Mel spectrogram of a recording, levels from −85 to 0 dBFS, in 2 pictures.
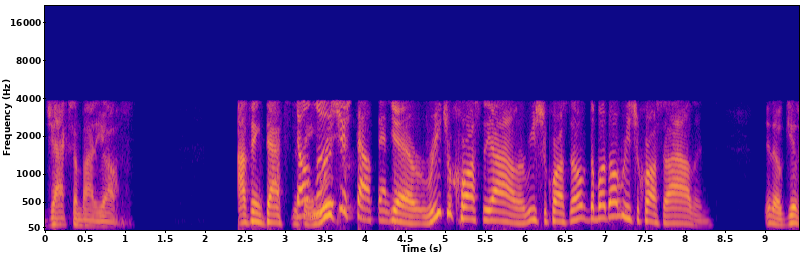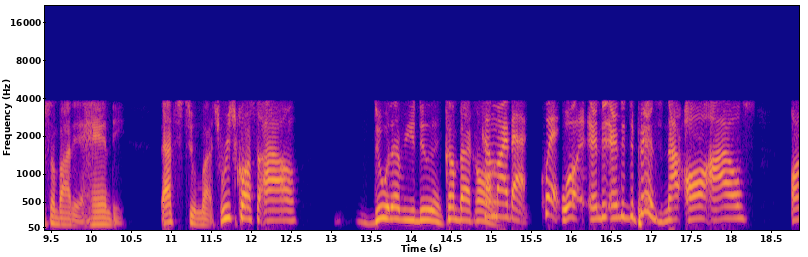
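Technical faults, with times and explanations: Throughout, Bluetooth CVSD headset codec: the link sends one bit per sample at 64 kHz with an adapting step, so nothing above 4 kHz survives, loud high sounds outrun the step and distort, s sounds turn scratchy, and a granular hiss sits under the speech.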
